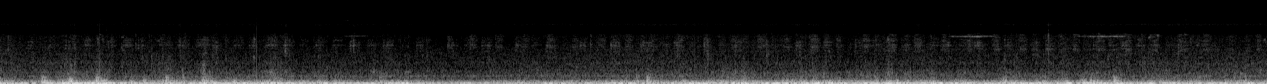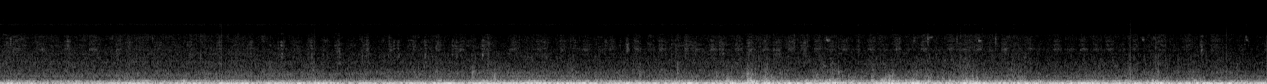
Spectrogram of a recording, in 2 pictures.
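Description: Jeep ZJ Grand Cherokee heard from inside the cabin as it crawls over a rough dirt and gravel trail: a steady low rumble of engine and tyres with small jolts from the bumps.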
